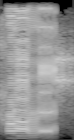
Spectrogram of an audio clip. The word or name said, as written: promise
